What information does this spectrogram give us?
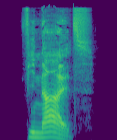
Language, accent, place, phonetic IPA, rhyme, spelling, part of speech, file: German, Germany, Berlin, [fiˈnaːls], -aːls, Finals, noun, De-Finals.ogg
- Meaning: 1. genitive singular of Final 2. plural of Final 3. genitive singular of Finale 4. plural of Finale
